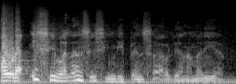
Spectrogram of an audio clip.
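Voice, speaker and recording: A man's fairly quick speech is heard with noticeable noise behind it. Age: 60s. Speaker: panelist. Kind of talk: panel discussion.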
